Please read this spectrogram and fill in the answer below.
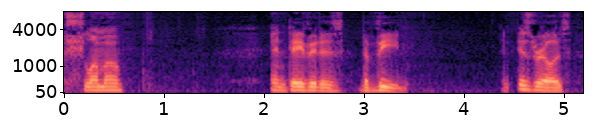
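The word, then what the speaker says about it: Shlomo: Israel okay now in Hebrew Solomon is often pronounced schlomo and David is David and Israel is Israel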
